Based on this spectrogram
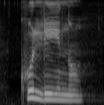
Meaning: knee
- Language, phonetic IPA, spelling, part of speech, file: Ukrainian, [koˈlʲinɔ], коліно, noun, Uk-коліно.ogg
